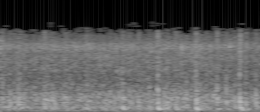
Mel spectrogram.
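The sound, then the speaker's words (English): A rainstorm pours down in a steady, dense hiss, with occasional louder patters and soft thuds rising out of the wash of noise. No one speaks. “Horse is plenty tired from fight against storms.”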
